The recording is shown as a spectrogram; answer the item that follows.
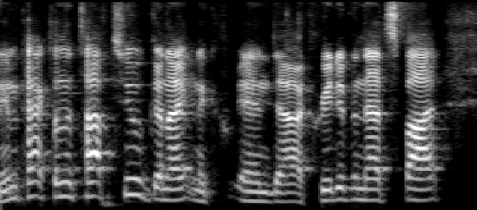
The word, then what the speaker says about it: Gunite: Jared says it like he's saying good night with a southern accent. You say Gunite or Gunite? I say Gunite because it's a gun runner.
